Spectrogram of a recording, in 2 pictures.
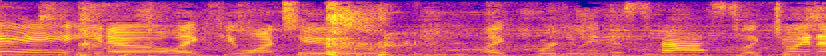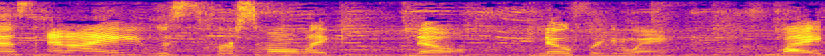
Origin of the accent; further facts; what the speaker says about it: Pacific Northwest, United States; growing up in the Pacific Northwest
